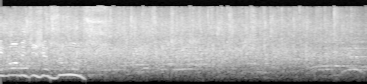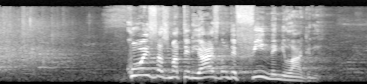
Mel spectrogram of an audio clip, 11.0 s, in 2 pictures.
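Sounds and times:
audience applauding: 0.0s - 6.7s
speech: 7.5s - 10.4s.

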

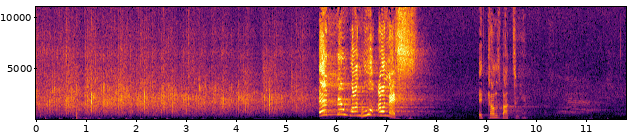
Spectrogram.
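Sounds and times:
audience clapping: 0.0s - 7.0s
speech: 6.4s - 7.5s, 8.9s - 9.9s.

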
